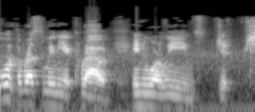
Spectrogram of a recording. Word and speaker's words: New Orleans: it what do you how do you say some people say I say New Orleans New Orleans but New Orleans makes more sense cuz that's how it's spelled Orleans and some people say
